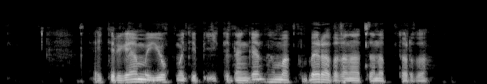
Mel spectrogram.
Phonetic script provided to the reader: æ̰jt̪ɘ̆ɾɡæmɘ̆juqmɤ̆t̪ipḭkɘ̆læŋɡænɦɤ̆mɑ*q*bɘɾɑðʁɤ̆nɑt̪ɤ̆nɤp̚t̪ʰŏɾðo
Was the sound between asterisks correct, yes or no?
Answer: yes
